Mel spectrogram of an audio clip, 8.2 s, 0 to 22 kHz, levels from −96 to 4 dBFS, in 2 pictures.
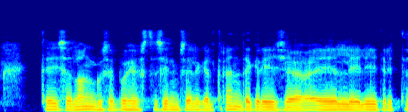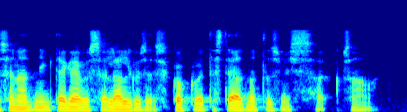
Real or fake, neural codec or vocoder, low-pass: real; none; 7.2 kHz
